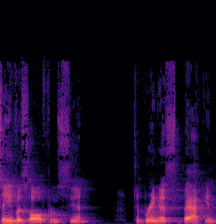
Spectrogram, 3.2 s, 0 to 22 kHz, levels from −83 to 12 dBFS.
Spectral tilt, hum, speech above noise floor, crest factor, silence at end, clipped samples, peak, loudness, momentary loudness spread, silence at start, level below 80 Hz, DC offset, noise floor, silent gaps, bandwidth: -5 dB/octave; none; 45 dB; 18 dB; 0 s; under 0.1%; -2 dBFS; -19 LUFS; 15 LU; 0 s; -76 dBFS; under 0.1%; -64 dBFS; none; 16.5 kHz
